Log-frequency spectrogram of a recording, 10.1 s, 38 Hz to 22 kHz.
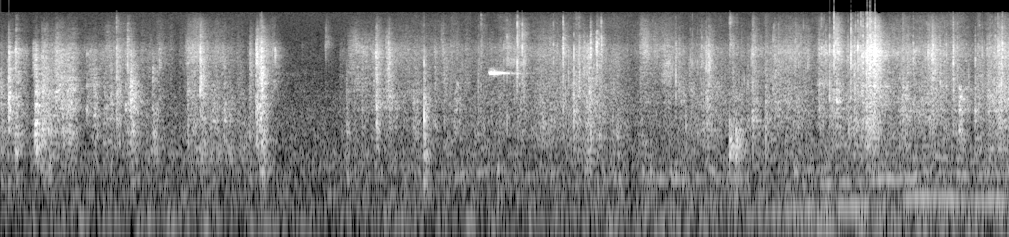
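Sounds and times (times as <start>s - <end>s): paper pages rustling: 0.0s - 2.8s, 3.4s - 10.0s.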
